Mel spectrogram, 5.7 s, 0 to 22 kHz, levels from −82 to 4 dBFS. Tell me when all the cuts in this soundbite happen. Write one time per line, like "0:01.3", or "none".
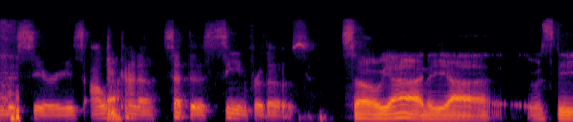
0:01.1
0:01.6
0:03.3
0:04.2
